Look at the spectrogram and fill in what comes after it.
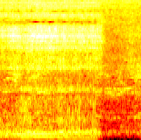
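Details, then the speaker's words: Awake subject with an underbite makes a single low, rattling snore-like snort about a second long, then quiet: snoring while not asleep. "If you're happy and you know it, snore. You're not even asleep though."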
